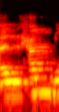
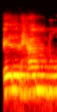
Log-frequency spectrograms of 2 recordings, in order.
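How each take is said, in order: First: "الحمد" opening on a clean, open "a"; full fatha. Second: "الحمد" with an overdone, louder opening glottal stop, vowel tilted to "el"; exaggerated hamza. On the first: Teacher corrects the reader, الحمد with a full open a. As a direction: open the first vowel of "الحمد" fully to "al". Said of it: "خلي بالنا من الفتح". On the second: Teacher mimics over-careful readers, الحمد with an overdone hamza. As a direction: hit the first sound of "الحمد" too hard. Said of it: "من يبالغ أحيانًا". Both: Shown as a demonstration.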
